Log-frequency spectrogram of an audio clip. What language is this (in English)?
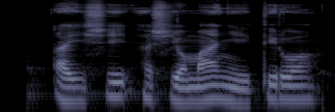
Kikuyu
